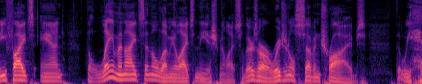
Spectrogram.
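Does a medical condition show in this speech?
No.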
